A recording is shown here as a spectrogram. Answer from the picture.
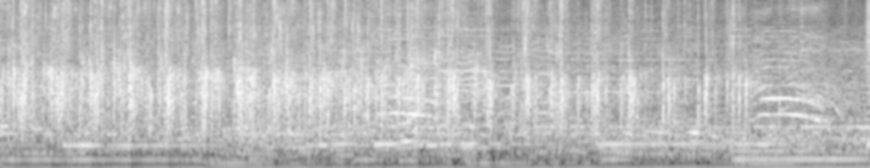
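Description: Audience applauding over music playing through the stage sound system.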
